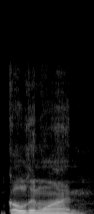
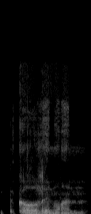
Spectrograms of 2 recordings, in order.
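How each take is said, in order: First: Said in the usual way. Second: Hushed, voiceless whisper; whispered echo. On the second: Pretend. Echoes the name in a whisper.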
